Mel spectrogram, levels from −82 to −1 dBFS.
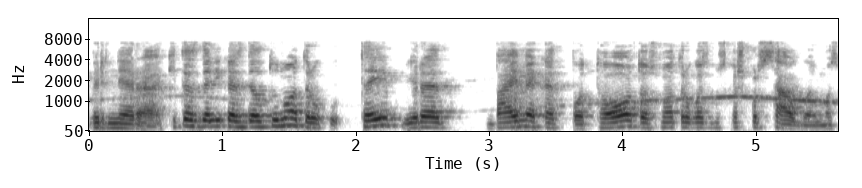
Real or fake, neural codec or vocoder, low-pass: real; none; 7.2 kHz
